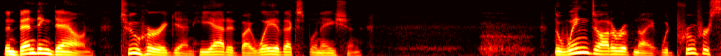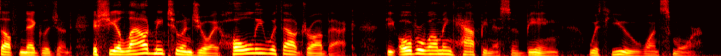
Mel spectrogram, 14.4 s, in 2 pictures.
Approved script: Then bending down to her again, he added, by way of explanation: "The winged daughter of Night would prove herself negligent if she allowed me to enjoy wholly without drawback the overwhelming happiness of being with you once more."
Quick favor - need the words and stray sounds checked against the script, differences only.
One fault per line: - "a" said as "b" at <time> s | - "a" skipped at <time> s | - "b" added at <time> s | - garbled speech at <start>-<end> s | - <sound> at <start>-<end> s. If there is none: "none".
- sigh at 3.9-5.4 s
